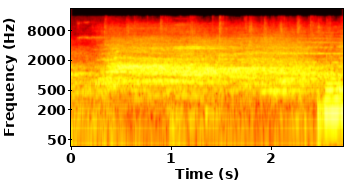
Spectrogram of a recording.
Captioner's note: crowd cheering; whistle blowing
